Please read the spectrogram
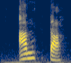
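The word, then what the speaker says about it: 앉다: this is j sound you don't say ands and this is just n sound oops chimchim is hiding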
